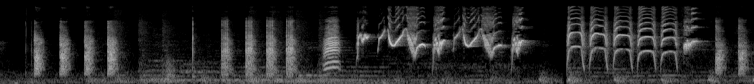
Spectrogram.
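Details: Jalak kebo, black-winged myna, in lively chatter meant as a lure: a series of harsh buzzy squawks, twisting whistled phrases in the middle, then quick bright ringing arched notes before the rasping resumes.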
